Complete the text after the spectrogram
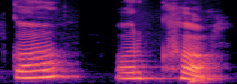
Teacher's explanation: जैसे क और ख ये क्या है, अघोष वर्ण हैं। इनके उच्चारण के दौरान स्वर तंत्रिकाएं जो हैं वो कम झंकृत होती हैं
